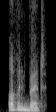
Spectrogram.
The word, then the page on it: ovenbird: Indian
